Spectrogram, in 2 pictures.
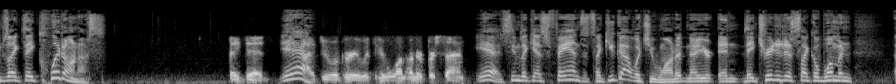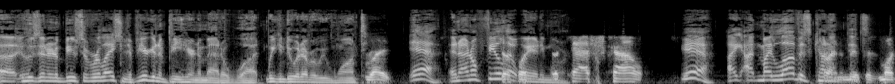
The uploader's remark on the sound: Cubs And DBacks Fans Calling.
